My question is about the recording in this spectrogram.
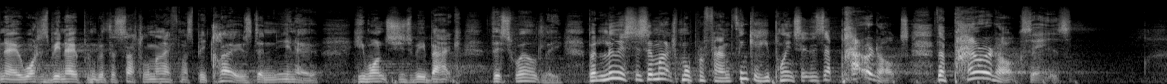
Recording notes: Lecture from the 2013 CS Lewis Symposium at Westminster Abbey.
